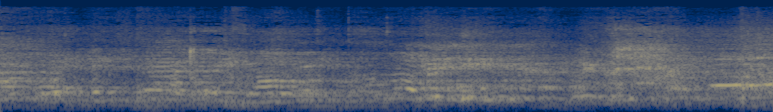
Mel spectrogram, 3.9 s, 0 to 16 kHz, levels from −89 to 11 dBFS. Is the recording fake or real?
fake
